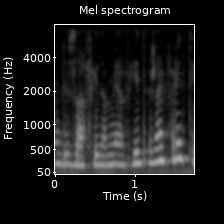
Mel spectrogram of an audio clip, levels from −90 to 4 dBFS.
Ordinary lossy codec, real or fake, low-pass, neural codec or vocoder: none; real; 7.2 kHz; none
